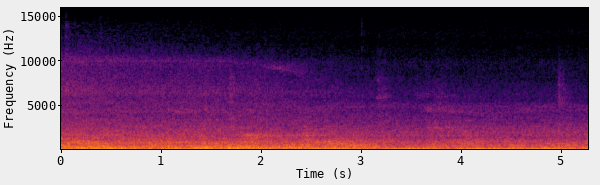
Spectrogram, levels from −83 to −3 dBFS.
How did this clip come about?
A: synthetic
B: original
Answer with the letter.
B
